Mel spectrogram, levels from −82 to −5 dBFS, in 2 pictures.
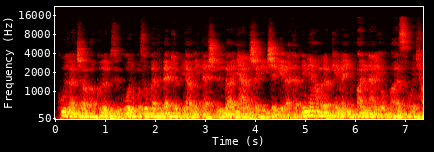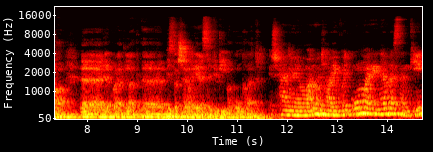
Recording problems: room echo; strong; dies away in 0.9 s
off-mic speech; far

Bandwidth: 15 kHz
